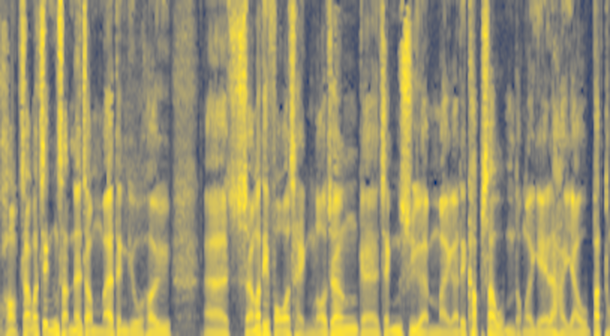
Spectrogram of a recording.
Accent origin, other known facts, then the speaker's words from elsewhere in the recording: Guangdong, China; 我系广东人有个传统嘅讲法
